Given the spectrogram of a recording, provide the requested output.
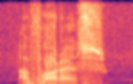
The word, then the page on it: afores: Catalan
